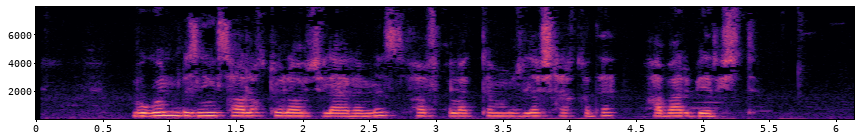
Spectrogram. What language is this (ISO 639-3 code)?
uzb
